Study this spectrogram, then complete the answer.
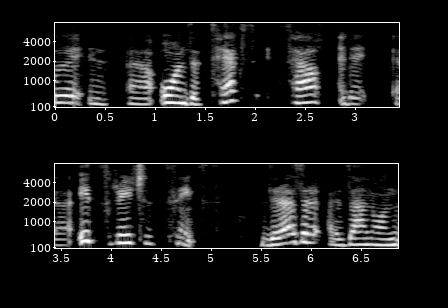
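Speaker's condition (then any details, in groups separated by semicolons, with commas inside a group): No condition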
